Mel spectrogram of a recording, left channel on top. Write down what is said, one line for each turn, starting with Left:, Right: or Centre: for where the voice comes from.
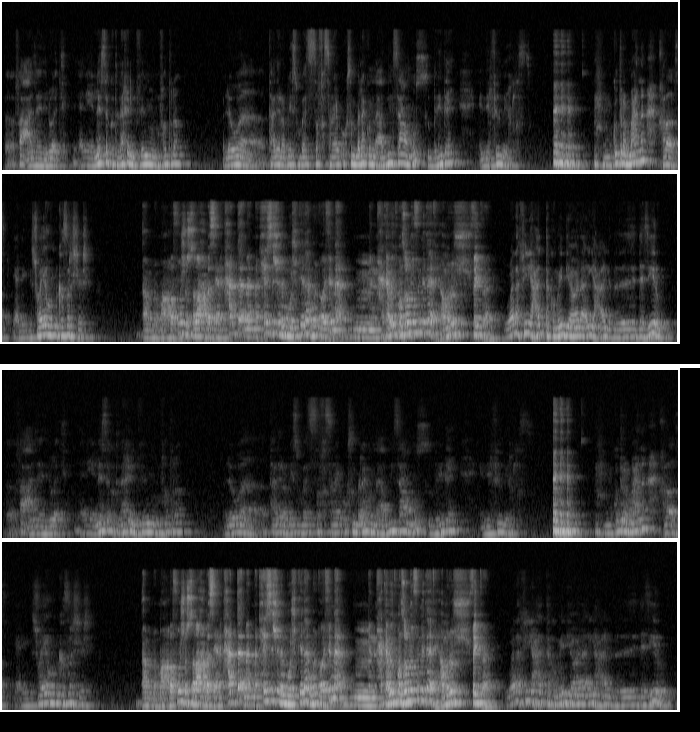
Left: فقعه زي دلوقتي يعني لسه كنت داخل الفيلم من فتره اللي هو بتاع لي ربيع اسمه بس الصف الثانوي اقسم بالله كنا قاعدين ساعه ونص بندعي ان الفيلم يخلص
Right: <laughs>
Left: <laughs> من كتر ما احنا خلاص يعني شويه وهم كسر الشاشه
Right: أم- ما اعرفوش الصراحة بس يعني حتى ما, ما تحسش إن المشكلة م- هو الفيلم من حكاويك منظر إنه فيلم تافه أو ملوش فكرة
Left: ولا في حتى كوميديا ولا اي حاجه ده ده زيرو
